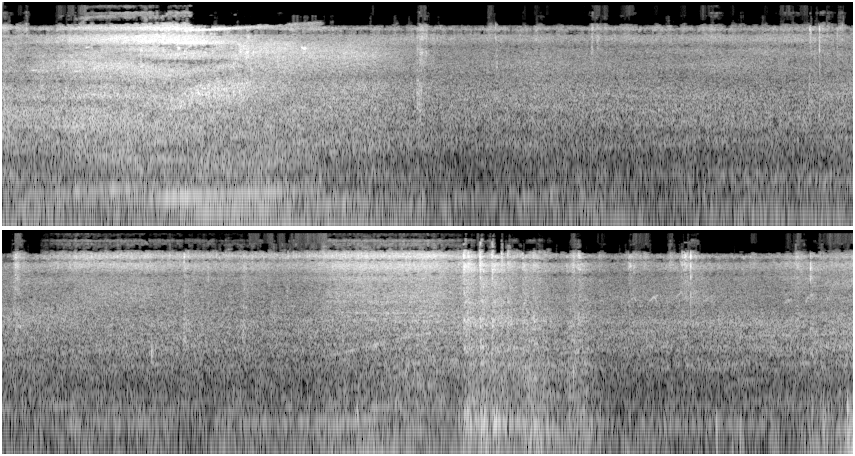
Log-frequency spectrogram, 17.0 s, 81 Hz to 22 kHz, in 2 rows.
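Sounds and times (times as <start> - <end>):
vehicle passing close: 0.0 - 4.2, 9.0 - 14.7
road traffic rumbling: 0.0 - 17.0.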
